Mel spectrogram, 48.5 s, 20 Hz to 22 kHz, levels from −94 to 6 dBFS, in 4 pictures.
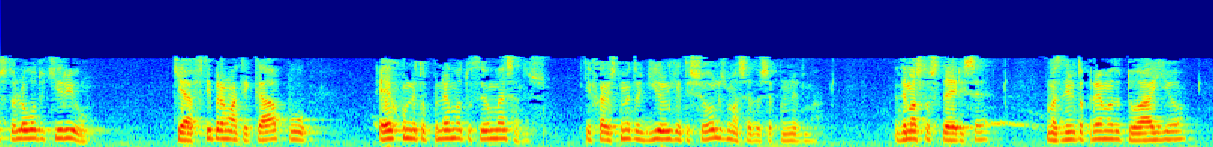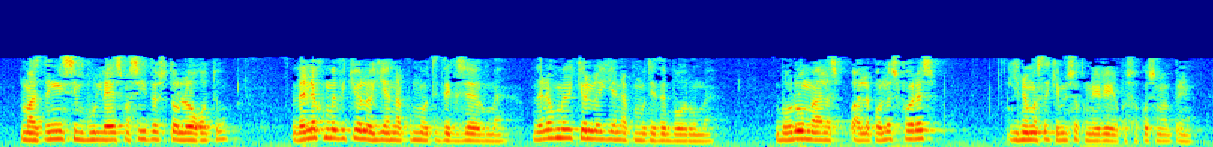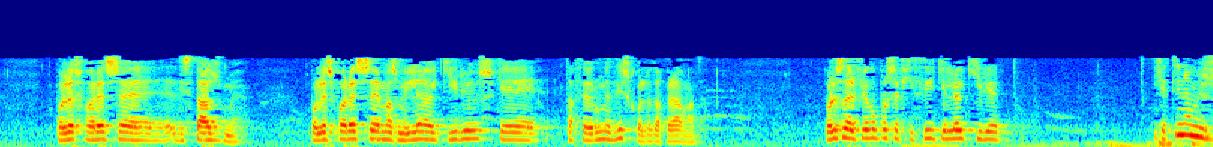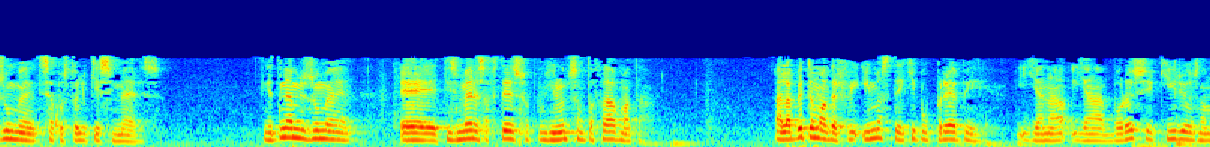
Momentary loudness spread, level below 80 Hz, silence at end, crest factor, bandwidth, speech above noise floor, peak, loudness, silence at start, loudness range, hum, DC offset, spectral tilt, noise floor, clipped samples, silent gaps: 14 LU; -42 dBFS; 0 s; 16 dB; 5.4 kHz; 33 dB; 0 dBFS; -14 LUFS; 0 s; 3 LU; none; under 0.1%; -7 dB/octave; -47 dBFS; under 0.1%; none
